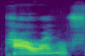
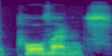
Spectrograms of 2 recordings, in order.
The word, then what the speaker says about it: Powenz: The English reader may pronounce it Powenz, but the German way to pronounce this family, his family name is actually Powenz, so it's the Powenz Pack.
